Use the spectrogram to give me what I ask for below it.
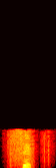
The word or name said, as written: sip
